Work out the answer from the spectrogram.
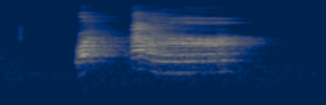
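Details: Pet African grey parrot saying "whatever" right after being told to shut up, having been yelling that the music was too loud; a short voiced syllable then a long drawn-out second syllable in a quiet room.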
